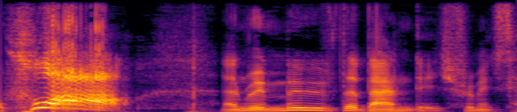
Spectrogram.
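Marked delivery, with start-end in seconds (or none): 0.0-0.7 very loud, high ghost wail; terrible ghostly cry. A narrator's reading. Ghost frightens Scrooge, terrible high cry. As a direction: let out a sudden huge cry. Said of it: "the ghost raised a terrible".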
